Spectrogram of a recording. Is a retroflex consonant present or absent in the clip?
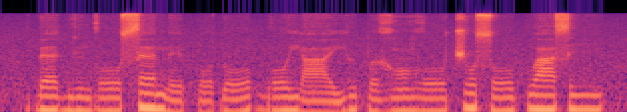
absent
